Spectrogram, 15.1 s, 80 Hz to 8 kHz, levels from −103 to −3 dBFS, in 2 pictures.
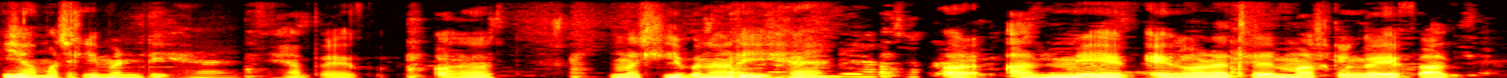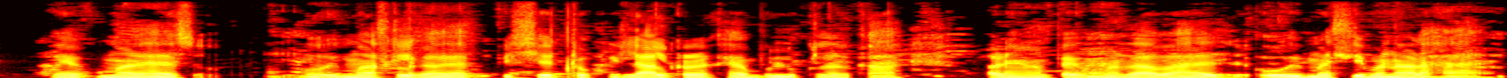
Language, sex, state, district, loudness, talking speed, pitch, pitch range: Hindi, male, Bihar, Vaishali, -17 LUFS, 185 wpm, 110 Hz, 105-110 Hz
